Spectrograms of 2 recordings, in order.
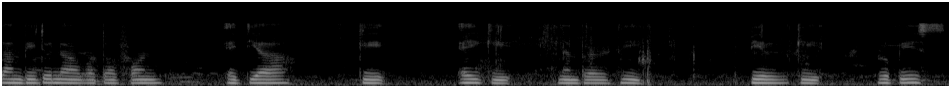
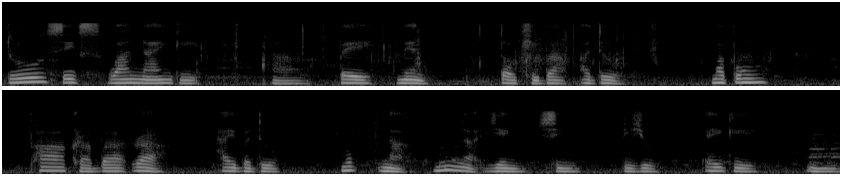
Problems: background sounds at intervals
